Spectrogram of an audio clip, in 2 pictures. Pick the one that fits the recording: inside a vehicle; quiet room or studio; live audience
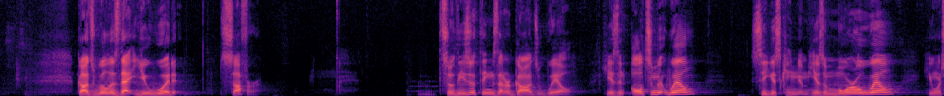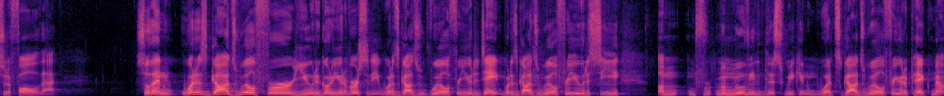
live audience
